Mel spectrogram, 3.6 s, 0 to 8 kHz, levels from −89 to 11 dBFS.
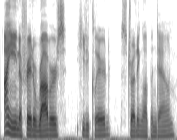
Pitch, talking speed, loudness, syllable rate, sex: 115 Hz, 185 wpm, -19 LUFS, 5.3 syllables/s, male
